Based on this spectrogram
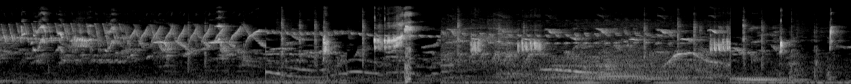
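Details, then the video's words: An award-winning wild-origin contest bird, tail at least 20 cm, in peak form, pours out fast chattering trills, then sweeping whistles, a sharp click and scattered high notes. "Burung event ori hutan ekor 20cm up lg on banget"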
